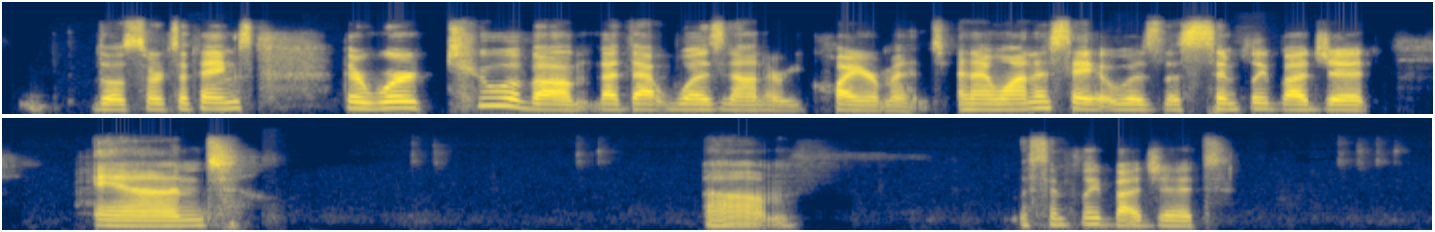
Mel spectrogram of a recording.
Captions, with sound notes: Those sorts of things, there were two of them that, that was not a requirement and I wanna say it was the Simply Budget and, (mouse clicks) the Simply Budget,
